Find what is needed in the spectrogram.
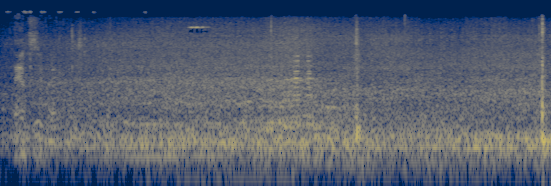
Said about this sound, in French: On va maintenant faire un tour en voiture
